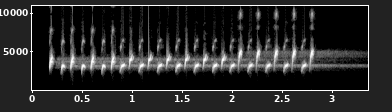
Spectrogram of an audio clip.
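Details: A wild American goldfinch sings a bright, fast string of about twenty-five short high chirps, evenly paced, gradually rising slightly in pitch toward the end.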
